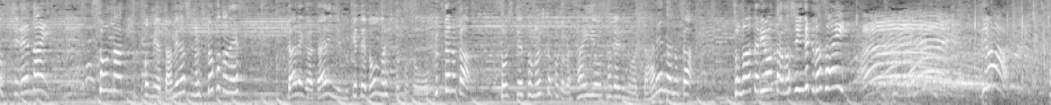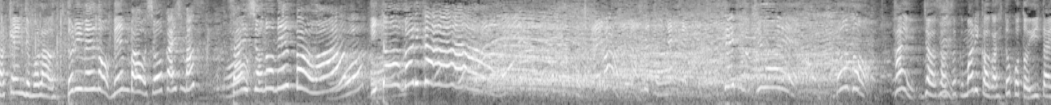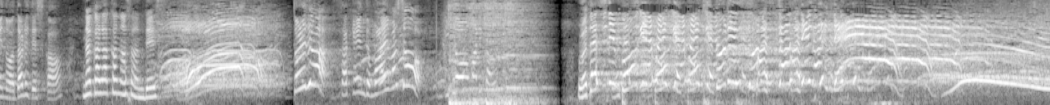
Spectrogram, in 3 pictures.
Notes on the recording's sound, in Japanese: 公開収録分 山中湖きらら祭り会場。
